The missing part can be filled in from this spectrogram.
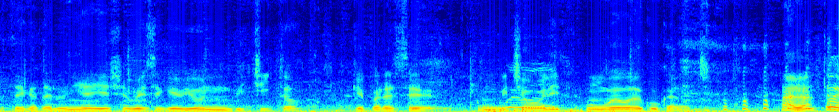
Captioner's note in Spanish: chiste y risas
